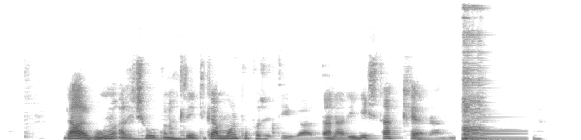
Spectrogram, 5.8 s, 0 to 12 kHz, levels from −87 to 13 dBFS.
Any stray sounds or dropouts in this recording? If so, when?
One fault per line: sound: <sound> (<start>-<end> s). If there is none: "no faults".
sound: thud (4.6-5.3 s)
